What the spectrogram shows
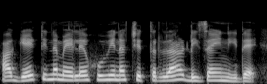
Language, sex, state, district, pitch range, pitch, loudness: Kannada, female, Karnataka, Bangalore, 185-210 Hz, 195 Hz, -14 LUFS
